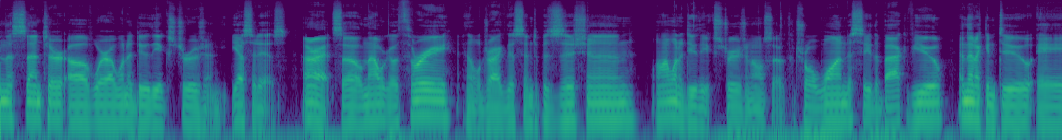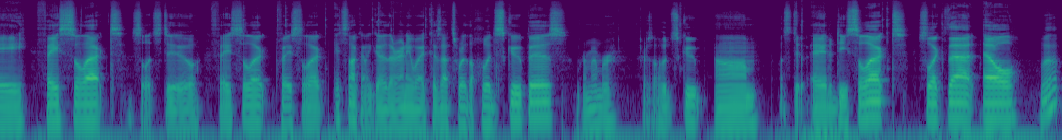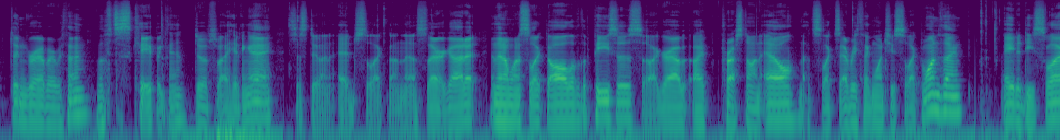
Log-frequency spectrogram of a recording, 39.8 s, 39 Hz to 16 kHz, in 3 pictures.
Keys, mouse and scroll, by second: 4.8 KP_3, 7.4-8.6 drag, 9.8 ctrl+KP_1, 13.7-15.4 drag, 16.2-20.4 right drag, 21.7-22.9 right drag, 23.3 a, 24.3-25.9 right drag, 25.5 l, 28.6 a, 30.2-32.9 drag, 31.3 right click, 33.9 l, 35.8-37.5 drag, 38.8 a.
